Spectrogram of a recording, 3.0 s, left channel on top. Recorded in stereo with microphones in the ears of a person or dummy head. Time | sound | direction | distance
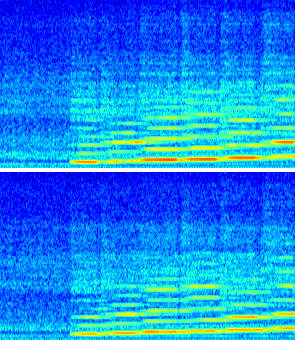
0.7 | a flute | 30° left (ahead or behind) | 4.5 m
